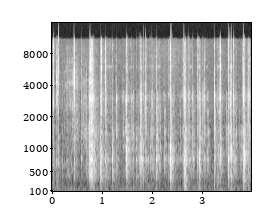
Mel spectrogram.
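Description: Long nails tap quickly on the top of the metal frame of dark-lensed aviator sunglasses standing on a table, then run along the thin metal temple arm. The result is a dense run of light, bright clicks and ticks with short, thin metallic ringing and almost no low end.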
